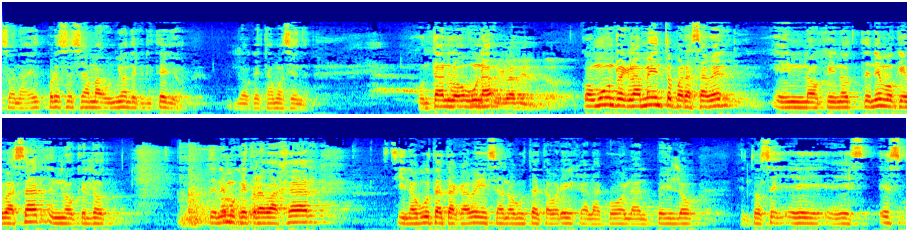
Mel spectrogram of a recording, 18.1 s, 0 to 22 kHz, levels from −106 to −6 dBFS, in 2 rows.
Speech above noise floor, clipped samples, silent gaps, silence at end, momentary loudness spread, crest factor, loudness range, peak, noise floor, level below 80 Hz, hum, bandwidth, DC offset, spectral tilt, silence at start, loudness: 27 dB; under 0.1%; none; 0 s; 17 LU; 18 dB; 7 LU; -4 dBFS; -47 dBFS; -62 dBFS; none; 11.5 kHz; under 0.1%; -4 dB/octave; 0 s; -20 LUFS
